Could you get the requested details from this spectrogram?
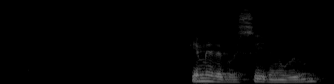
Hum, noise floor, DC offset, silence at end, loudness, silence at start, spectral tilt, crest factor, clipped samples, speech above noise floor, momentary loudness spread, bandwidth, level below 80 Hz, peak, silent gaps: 50 Hz at -85 dBFS; under -90 dBFS; under 0.1%; 0.15 s; -47 LUFS; 1.9 s; -5.5 dB/octave; 20 dB; under 0.1%; over 44 dB; 5 LU; 14.5 kHz; -84 dBFS; -30 dBFS; none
